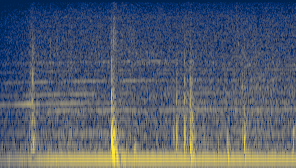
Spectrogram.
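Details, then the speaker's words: Newly installed JP Heater diesel heater replacing a Truma gas heater, first start after fuel line primed: steady low hum with scattered soft ticks and puffs from the exhaust outlet as it lights; normal startup. "Ah si, ça, j'entends. T'entends du bruit? Ça démarre."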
